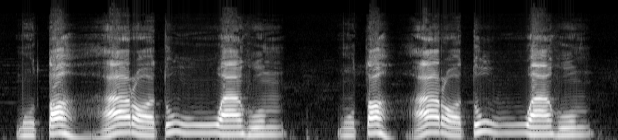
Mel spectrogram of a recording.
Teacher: Tidak dibaca mutahharatun wahum, tapi dimasukkan tunnya ini, dhamma tanwinnya masuk ke wawu. Jadi di sini dibaca dhamma biasa, dimasukkan ke sini. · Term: idgham bi gunnah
